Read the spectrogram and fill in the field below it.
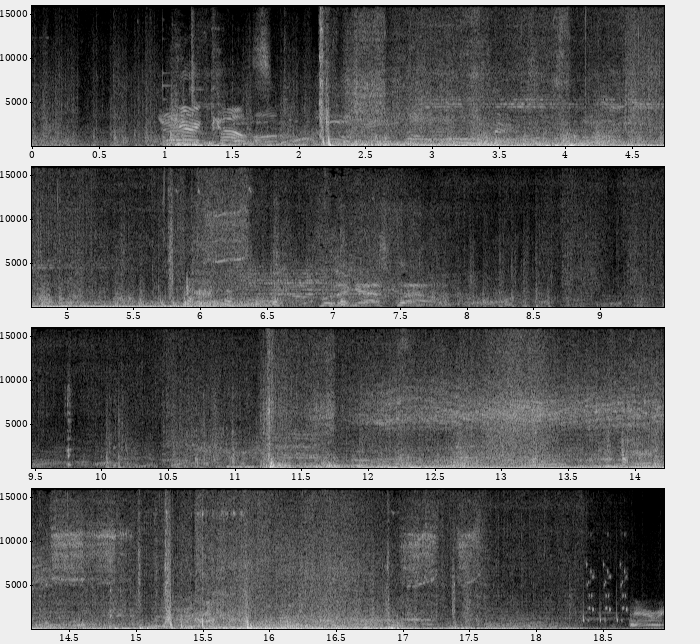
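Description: A flamethrower roars loudly.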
